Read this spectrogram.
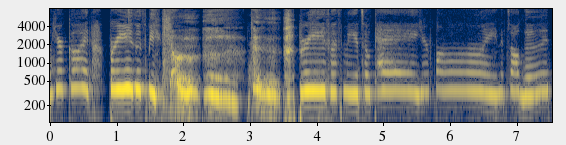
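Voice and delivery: calm someone down like a helper; breathe-with-me soothing, high and hushed; mock soothing. Soothing self after TikTok portal.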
